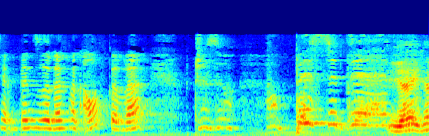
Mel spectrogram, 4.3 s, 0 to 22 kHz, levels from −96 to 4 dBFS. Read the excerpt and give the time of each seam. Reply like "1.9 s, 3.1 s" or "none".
2.7 s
